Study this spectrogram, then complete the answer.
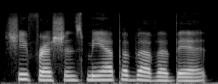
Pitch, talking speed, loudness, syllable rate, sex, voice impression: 195 Hz, 190 wpm, -17 LUFS, 4.9 syllables/s, female, feminine, very adult-like, intellectual, slightly calm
